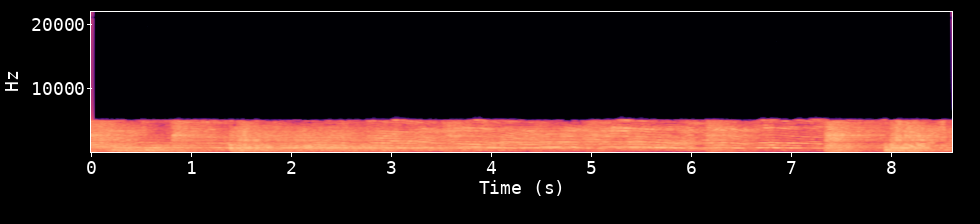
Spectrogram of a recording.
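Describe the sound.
Heavy booms of a ship's cannons firing a broadside in a naval battle, a few sharp blasts breaking through a steady din of shouting men and loud voices.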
